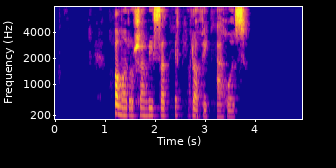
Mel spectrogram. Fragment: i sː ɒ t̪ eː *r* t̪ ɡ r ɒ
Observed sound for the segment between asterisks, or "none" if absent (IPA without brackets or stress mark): r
